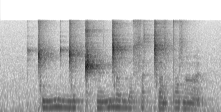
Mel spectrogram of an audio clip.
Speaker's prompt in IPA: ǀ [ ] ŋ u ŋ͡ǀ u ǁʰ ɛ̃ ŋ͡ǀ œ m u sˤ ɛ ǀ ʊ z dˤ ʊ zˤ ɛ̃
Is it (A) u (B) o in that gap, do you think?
A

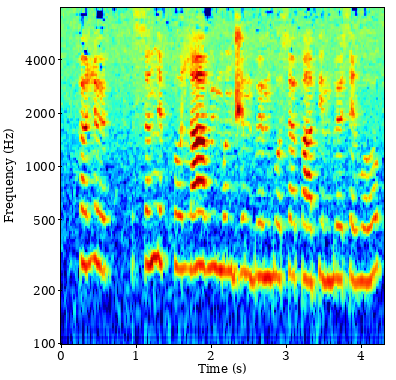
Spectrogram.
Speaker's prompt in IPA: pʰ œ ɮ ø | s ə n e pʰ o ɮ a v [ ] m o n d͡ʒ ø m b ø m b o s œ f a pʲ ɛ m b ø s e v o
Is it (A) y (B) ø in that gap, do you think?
A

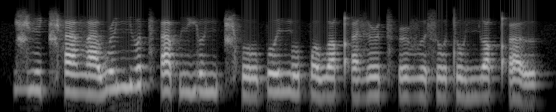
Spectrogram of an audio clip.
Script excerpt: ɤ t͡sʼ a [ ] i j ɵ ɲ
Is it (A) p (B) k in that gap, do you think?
A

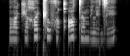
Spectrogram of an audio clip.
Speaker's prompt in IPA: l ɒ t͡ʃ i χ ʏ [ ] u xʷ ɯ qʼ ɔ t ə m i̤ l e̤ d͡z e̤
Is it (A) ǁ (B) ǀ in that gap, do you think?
A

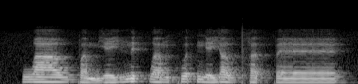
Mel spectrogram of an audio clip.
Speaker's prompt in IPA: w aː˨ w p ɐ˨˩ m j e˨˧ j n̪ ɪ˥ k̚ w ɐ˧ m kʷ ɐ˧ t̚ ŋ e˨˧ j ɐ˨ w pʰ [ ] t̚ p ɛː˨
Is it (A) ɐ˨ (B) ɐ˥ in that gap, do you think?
A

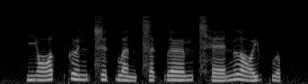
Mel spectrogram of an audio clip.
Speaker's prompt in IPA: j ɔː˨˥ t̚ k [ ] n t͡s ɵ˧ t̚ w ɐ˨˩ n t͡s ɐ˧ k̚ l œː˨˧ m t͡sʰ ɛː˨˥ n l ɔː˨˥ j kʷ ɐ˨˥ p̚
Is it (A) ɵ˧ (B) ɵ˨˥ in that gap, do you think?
A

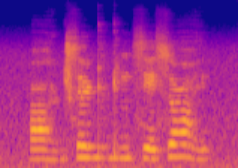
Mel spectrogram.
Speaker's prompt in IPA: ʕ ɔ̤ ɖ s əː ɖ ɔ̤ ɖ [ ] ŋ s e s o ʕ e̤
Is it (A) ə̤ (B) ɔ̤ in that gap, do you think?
A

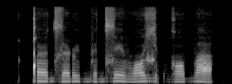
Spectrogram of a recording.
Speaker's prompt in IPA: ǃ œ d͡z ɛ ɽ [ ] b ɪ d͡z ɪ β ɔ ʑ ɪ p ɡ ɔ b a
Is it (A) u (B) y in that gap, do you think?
B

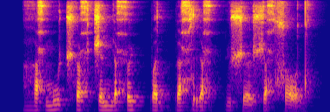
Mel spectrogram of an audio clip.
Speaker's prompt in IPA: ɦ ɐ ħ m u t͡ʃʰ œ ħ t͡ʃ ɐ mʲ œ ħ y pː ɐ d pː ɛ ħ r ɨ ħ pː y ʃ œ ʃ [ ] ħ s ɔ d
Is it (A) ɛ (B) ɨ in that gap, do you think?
B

